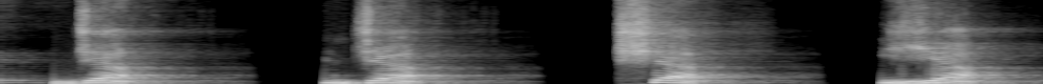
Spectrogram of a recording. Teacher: اور یہ کیسے ادا ہوتے ہیں کہ جب زبان کا درمیان اور اوپر والے تالو کا درمیان، زبان کا درمیان اوپر والے تالو کی طرف اٹھتا ہے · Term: زبان کے وسط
